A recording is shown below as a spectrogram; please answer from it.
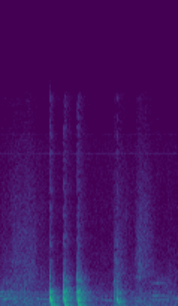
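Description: Knuckles knocking: three quick sharp raps, then two more a moment later.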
